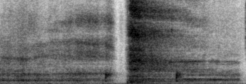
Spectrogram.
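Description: A man's breathy laugh through the nose: a long, steady exhalation, a brief break, then a second, louder exhalation that fades away.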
